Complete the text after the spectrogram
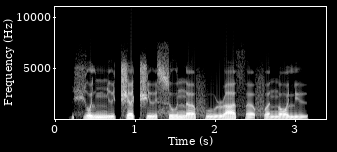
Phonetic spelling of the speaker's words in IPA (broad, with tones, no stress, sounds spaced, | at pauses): ç o˦ lʲ ɲ ɨ˧˩ t͡ʃ ɐ˦ t͡ʃ ɨ˧˩ s u˦ n ɐ˧˩ f u˧˩ ɹ a˦ θ ɐ˧˩ f ɐ˦ n ɔ˦ lʲ ɨ˧˩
